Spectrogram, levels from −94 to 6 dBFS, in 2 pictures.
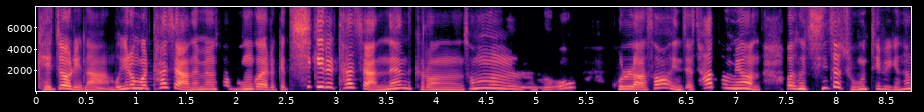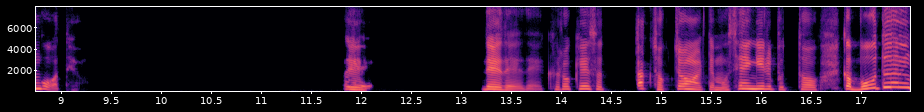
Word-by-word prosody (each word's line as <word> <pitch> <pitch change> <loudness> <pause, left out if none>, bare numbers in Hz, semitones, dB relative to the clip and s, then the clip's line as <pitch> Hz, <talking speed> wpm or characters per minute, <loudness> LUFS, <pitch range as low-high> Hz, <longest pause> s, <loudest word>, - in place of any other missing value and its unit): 계절이나 195 - +2
뭐 215 - -4
이런 315 +6 +3
걸 300 -1 +3
타지 375 +1 +1
않으면서 210 +3 +4
뭔가 225 +3 +1
이렇게 205 0 -4
시기를 445 - +6
타지 375 +1 +1
않는 275 - +3
그런 195 -4 -6
선물로 270 - -4 0.3
골라서 235 - +1
인제 190 -2 -5
사두면 310 - +2 0.3
어 285 - 0
그 260 0 +3
진짜 320 - 0
좋은 220 - -5
팁이긴 225 -5 -6
한 265 +1 0
것 255 - -5
같아요. - - -14 2.7
예. 195 -5 -2 1.2
네 220 -1 +3
네네. 145 -7 -10
그렇게 235 +3 -7
해서 235 -3 -5 0.3
딱 280 +1 -1
적정할 220 +1 -2
때 195 - -11
뭐 165 -2 -9
생일부터 235 -4 -2 0.3
그니까 250 - +4
모든 380 - +1
235 Hz, 265 characters per minute, -24 LUFS, 200-295 Hz, 2.7 s, 시기를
